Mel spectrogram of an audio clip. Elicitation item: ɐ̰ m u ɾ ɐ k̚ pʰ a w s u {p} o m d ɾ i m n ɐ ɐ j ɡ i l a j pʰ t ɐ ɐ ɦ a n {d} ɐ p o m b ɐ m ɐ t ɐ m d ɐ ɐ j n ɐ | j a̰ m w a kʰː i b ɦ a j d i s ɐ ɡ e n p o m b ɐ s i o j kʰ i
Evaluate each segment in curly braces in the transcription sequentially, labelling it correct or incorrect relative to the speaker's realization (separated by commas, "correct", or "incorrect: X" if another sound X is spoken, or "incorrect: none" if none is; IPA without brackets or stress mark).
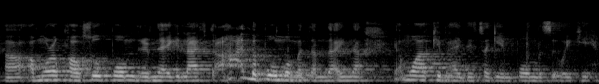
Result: correct, incorrect: b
